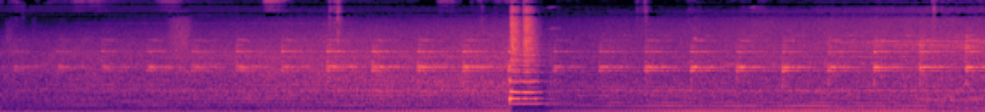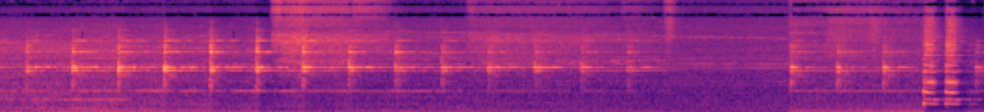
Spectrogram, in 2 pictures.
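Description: A diesel train passing: a steady low engine rumble, then the cars' wheels clicking over rail joints in an even rhythm of about two clicks a second. There is a brief loud burst about eight seconds in and again near the end.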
